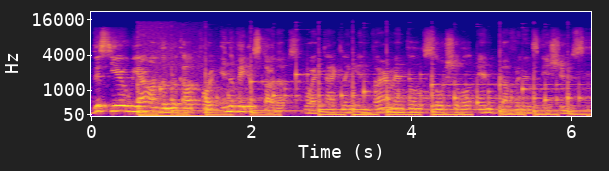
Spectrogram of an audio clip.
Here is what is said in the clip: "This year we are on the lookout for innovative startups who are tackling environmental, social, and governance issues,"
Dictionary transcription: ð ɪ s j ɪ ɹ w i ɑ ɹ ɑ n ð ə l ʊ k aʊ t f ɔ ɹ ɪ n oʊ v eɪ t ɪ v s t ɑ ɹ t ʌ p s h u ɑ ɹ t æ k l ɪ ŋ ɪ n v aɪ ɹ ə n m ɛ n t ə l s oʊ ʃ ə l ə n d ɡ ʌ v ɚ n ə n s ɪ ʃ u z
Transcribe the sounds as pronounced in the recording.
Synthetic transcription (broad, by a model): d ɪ s j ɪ ɹ w i ɑ ɹ ɑ n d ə l ʊ k aʊ t f ɔ ɹ ɪ n oʊ v eɪ t ɪ v s t ɑ ɹ t ʌ p s h u ɑ ɹ t æ k l ɪ ŋ ɪ n v aɪ ɹ ə n m ɛ n t ə l s oʊ ʃ ə l ə n d ɡ ʌ v ɚ n ə n s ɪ ʃ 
